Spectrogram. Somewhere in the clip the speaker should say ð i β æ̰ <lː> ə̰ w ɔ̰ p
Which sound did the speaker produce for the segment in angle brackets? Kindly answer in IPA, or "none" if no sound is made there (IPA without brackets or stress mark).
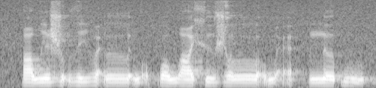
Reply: lː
